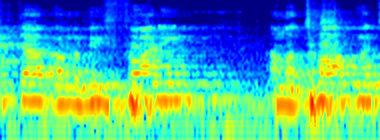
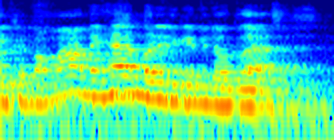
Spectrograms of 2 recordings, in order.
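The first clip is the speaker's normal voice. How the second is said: ordinary talk, nothing marked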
